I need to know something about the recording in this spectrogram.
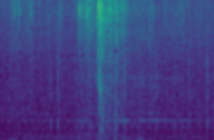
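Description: Plum tree leaves and twigs rustling briefly as the branches are brushed aside, loudest about a second in; otherwise quiet.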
